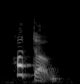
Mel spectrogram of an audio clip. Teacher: we drop the first T sound and just go with the D sound, and we say hot dog.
